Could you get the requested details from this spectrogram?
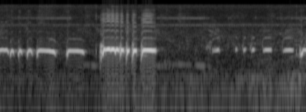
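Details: Local zebra dove with a strong voice, used as a lure to make other zebra doves sing: a series of short coos, then one loud rapid trilled phrase, then more evenly spaced soft coos.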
